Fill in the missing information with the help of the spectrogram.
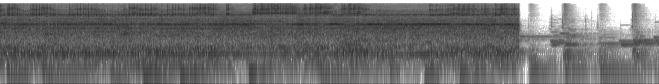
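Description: Electric hand mixer running steadily at speed, beating egg whites in a glass bowl for meringue. It cuts off abruptly about five seconds in, and music follows.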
